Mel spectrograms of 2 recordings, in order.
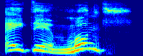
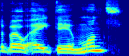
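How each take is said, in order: First: Slow, drawn-out disbelief; stunned repeat. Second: Said in the usual way. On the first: Retold or imitated. Repeating the mate's answer back, slow and stunned. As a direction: stretch it out in shock.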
